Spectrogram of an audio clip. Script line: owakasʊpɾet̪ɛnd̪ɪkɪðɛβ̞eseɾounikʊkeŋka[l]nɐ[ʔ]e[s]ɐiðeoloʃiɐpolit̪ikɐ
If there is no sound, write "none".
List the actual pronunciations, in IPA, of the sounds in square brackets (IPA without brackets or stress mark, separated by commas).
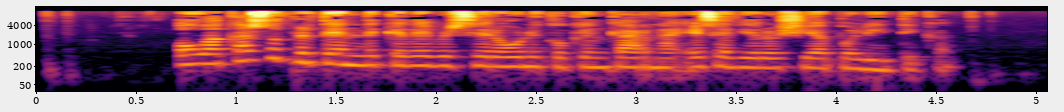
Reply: ɾ, ʔ, s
